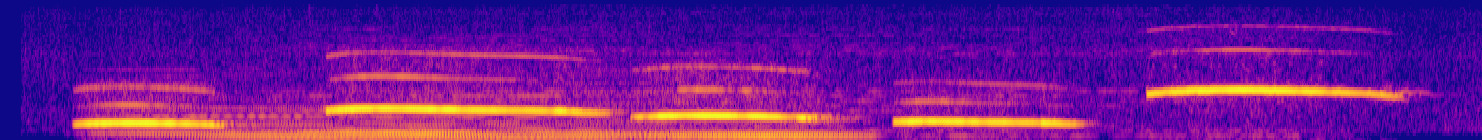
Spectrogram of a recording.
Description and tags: Scary Wood
This is some rain, a cello and a package of Toblerone mixed together.
Makes your skin crawl.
